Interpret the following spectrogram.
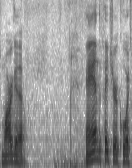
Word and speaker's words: Margot: Yes, it is pronounced Manuel Margot. It rhymes with cargo. So it's Margot.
